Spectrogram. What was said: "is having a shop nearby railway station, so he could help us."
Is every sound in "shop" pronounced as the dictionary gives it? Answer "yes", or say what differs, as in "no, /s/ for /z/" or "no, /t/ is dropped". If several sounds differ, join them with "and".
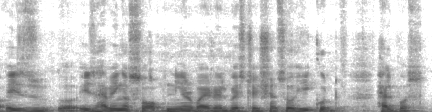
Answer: no, /s/ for /ʃ/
